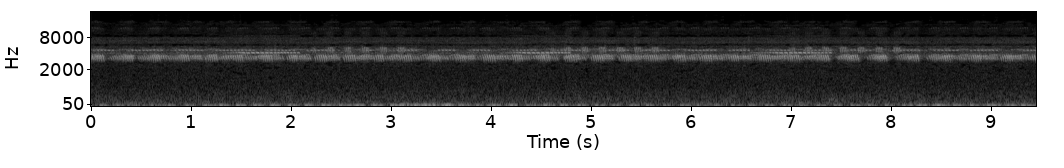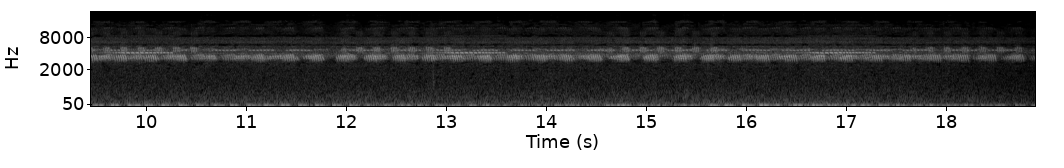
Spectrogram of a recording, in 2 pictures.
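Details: Crickets chirping at midnight in a steady, dense chorus of high, pulsed trills that carry on without pause, layered calls overlapping continuously with a faint hiss beneath and no other animals or people heard.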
